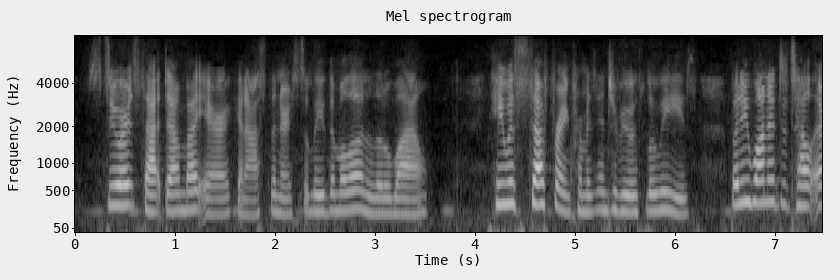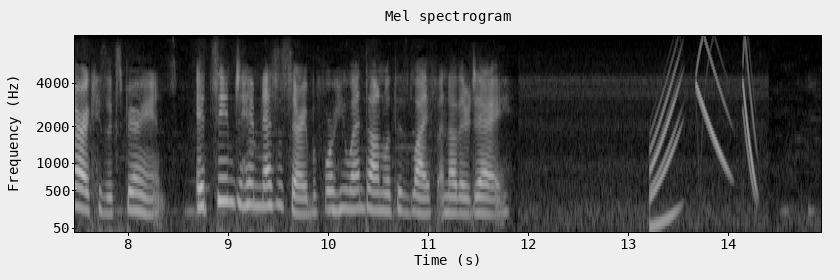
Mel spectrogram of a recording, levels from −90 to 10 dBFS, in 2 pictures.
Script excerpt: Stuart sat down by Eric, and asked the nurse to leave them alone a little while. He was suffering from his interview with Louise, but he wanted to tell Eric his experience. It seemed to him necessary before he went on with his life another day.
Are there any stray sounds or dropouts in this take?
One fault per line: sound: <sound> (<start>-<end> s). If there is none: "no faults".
sound: chirp (13.2-14.3 s)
